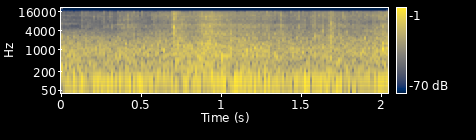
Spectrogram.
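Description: Wind rumbling on the microphone, with lake water sloshing around people standing in it from about half a second in.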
